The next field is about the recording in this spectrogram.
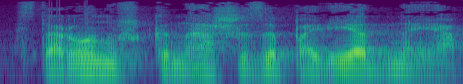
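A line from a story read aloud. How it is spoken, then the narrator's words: Old man's sighing mutter. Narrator (Russian): бормотал, вздыхая дед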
